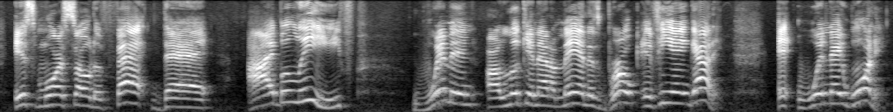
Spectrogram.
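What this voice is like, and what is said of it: Talking very loudly. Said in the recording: “why I'm talking so loud”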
